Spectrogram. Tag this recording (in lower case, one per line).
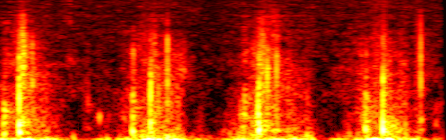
footsteps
